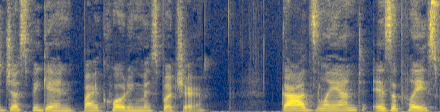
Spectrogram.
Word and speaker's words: Butcher: they are free me butcher welcome to sierra unraveled i pronounced your last name right i should have asked you that first too you did pronounce it right hi sierra thanks so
